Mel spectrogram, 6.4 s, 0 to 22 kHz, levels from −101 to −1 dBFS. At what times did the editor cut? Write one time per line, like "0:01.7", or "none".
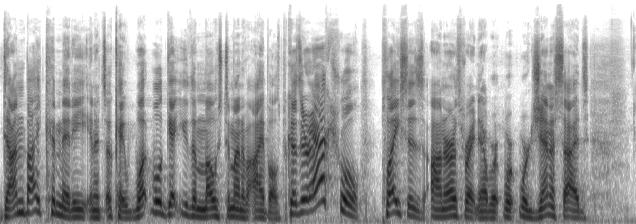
none

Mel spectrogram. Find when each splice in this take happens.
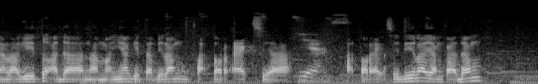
none

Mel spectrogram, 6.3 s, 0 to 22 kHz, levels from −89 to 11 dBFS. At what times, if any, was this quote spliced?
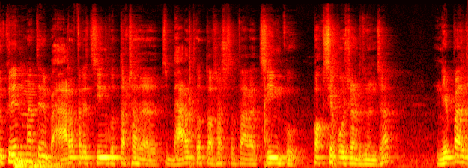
0:04.0

